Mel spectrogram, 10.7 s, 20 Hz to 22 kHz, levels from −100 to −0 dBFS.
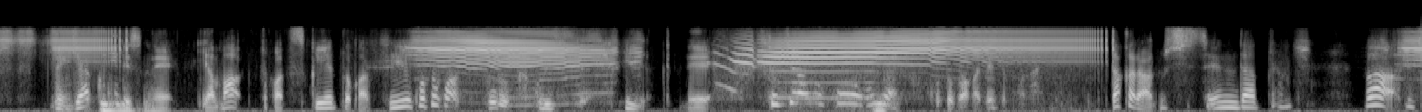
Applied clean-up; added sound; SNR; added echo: neural diffusion model UNIVERSE++.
